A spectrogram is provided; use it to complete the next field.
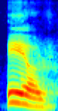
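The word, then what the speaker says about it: heir: एन एयर, एच इसमें silent है।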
